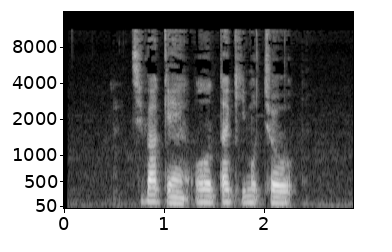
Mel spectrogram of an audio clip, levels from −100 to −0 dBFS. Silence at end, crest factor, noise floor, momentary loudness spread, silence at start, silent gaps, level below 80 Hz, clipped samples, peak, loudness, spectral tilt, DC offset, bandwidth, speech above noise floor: 0.6 s; 18 dB; -59 dBFS; 6 LU; 0.7 s; none; -50 dBFS; under 0.1%; -4 dBFS; -22 LUFS; -5.5 dB/octave; under 0.1%; 12 kHz; 39 dB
